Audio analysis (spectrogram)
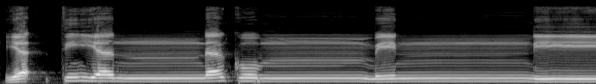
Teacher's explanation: یہاں میم مشدد بھی ہے اور نون مشدد بھی ہے تو دونوں میں غنہ کرنا ہے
